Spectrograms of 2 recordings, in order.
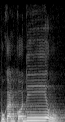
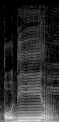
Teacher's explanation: Ro-nya ditipiskan saja, senyum saja sampai ujung ro suaranya habis. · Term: tarkik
